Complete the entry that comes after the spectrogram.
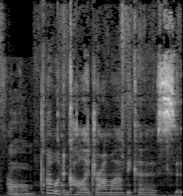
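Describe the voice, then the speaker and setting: Soft-spoken and very slow, a woman's voice makes very wide pitch swings over noticeable background noise. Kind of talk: casual storytime talk to camera.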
